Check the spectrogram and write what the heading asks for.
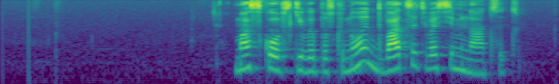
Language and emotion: Russian, neutral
